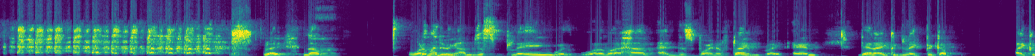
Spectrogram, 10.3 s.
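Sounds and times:
person imitating dog panting: 0.0 - 2.4
speech: 2.3 - 3.5, 4.1 - 9.6, 10.2 - 10.3.

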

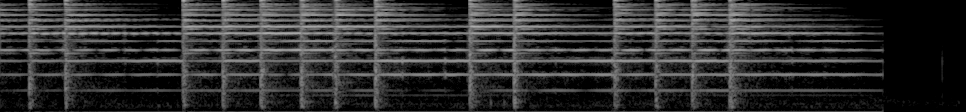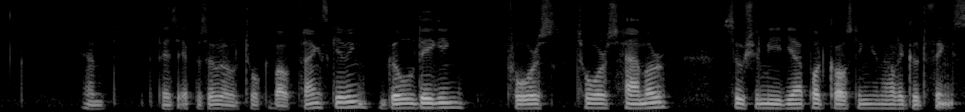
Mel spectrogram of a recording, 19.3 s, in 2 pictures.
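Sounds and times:
fire alarm bell ringing: 0.0 - 8.8
speech: 11.3 - 19.3.

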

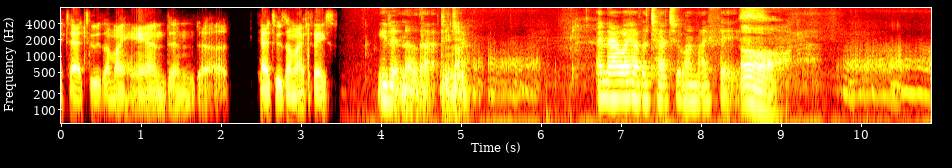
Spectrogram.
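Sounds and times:
speech: 0.0 - 5.3, 6.7 - 9.2
dog groaning: 3.9 - 6.4, 8.4 - 10.8.

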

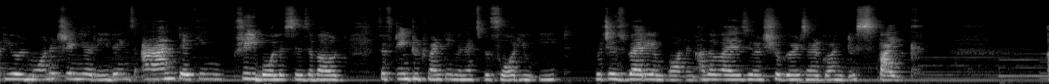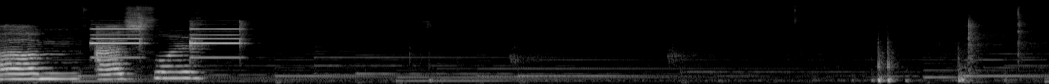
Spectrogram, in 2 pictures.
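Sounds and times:
speech: 0.0 - 9.3, 10.5 - 12.6
insulin pump alert beeps: 11.4 - 13.0
faint knocks: 19.2 - 20.3.

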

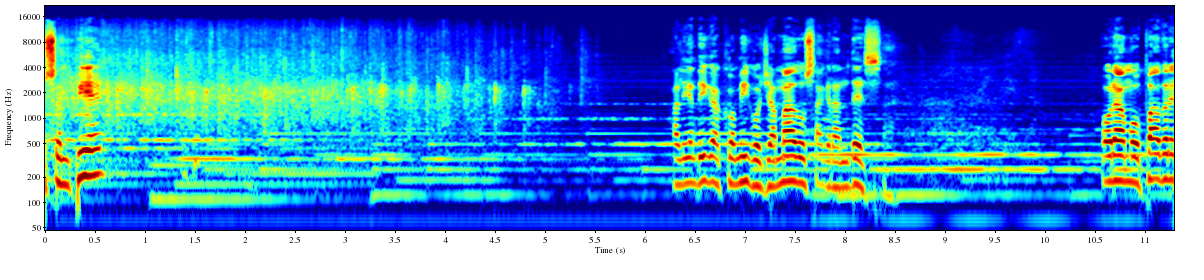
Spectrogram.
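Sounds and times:
speech: 0.0 - 0.8, 6.3 - 8.7, 10.6 - 11.2
audience applause: 0.0 - 5.5
sustained organ or keyboard chords: 0.0 - 11.2.

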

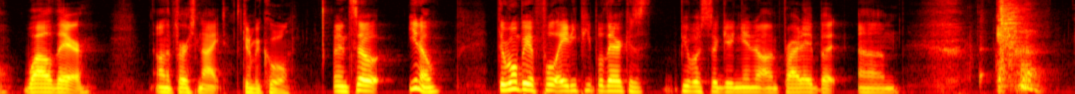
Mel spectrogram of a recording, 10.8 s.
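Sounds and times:
speech: 0.2 - 4.4, 5.0 - 10.5
drawn-in breath: 9.1 - 9.8
man sneezing: 9.4 - 10.6.

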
